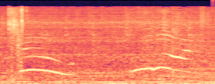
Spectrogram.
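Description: A voice counting down the last numbers, two drawn-out words about a second apart, over a steady low drone.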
